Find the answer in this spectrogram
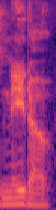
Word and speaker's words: nato: so it's used in Guitar construction and it's pronounced as NATO the body finish is satin which is okay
